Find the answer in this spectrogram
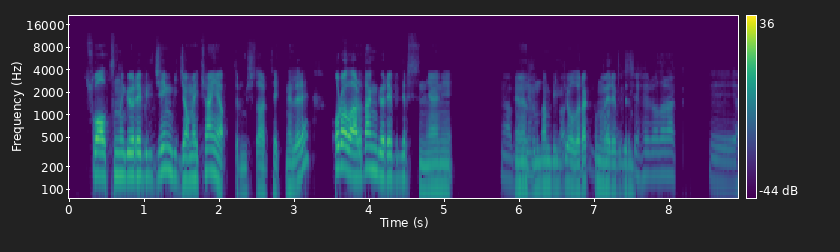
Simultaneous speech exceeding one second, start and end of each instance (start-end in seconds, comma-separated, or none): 5.9-7.6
